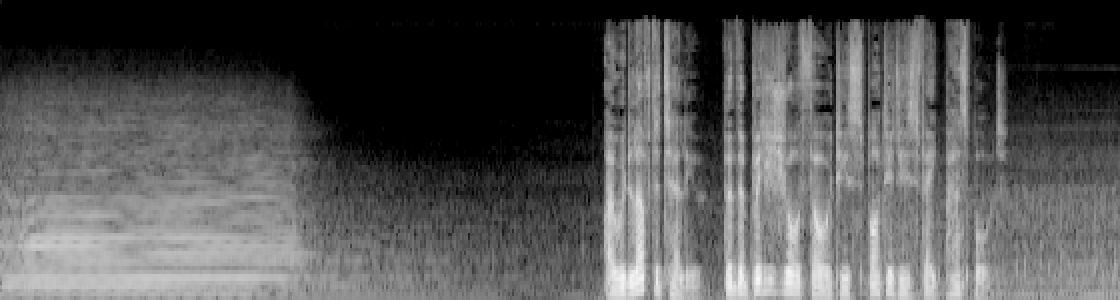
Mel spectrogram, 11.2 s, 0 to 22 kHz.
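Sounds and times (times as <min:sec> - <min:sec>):
deep ship's horn blast: 0:00.0 - 0:05.4
speech: 0:06.0 - 0:10.1.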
